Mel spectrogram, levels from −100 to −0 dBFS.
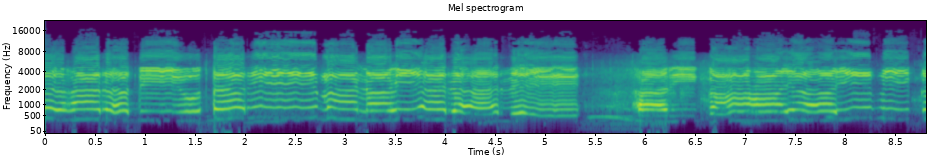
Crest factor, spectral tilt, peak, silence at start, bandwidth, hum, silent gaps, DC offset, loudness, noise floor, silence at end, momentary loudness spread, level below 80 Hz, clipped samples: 14 dB; 5 dB/octave; 0 dBFS; 0 s; 16 kHz; none; none; under 0.1%; -11 LUFS; -35 dBFS; 0 s; 4 LU; -74 dBFS; under 0.1%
